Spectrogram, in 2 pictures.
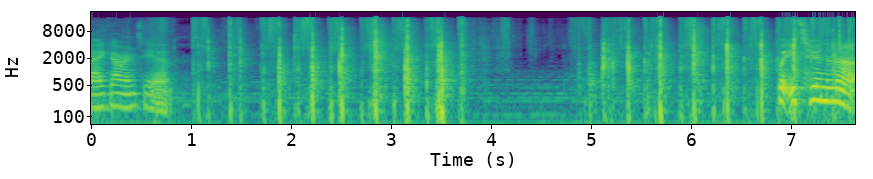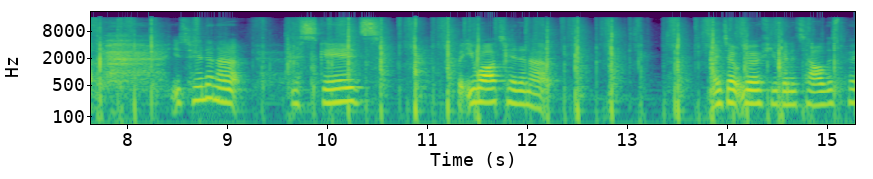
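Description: Cards shuffle with a quick, riffling patter.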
